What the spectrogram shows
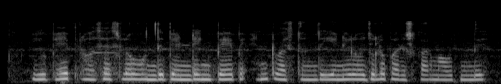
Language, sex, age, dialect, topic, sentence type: Telugu, female, 18-24, Utterandhra, banking, question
